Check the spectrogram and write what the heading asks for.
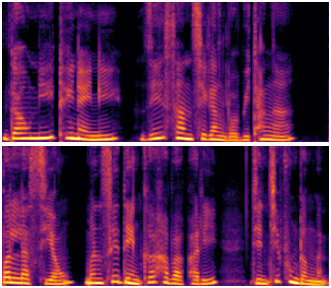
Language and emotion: Bodo, neutral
